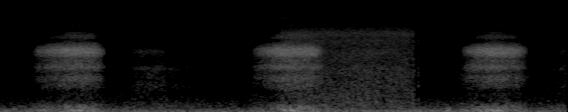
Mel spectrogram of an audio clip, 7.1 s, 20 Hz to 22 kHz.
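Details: Snoring: hissing, whistly breaths repeating about every 2.6 seconds, roughly 23 a minute, with a low flutter underneath.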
